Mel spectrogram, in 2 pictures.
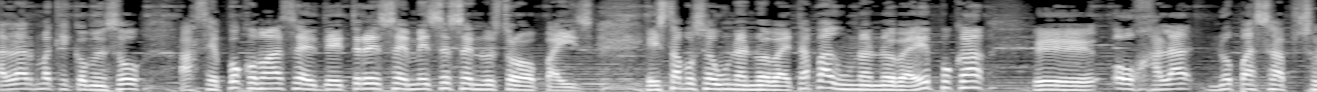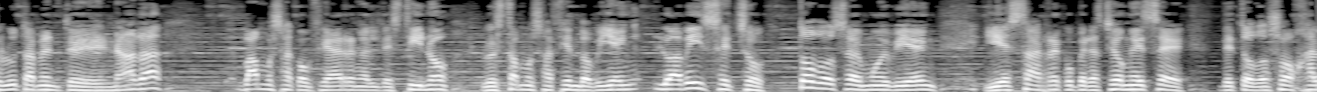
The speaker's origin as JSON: {"language": "Spanish", "region": "Galicia", "country": "Spain", "said": "como gallego que eres y que soy."}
